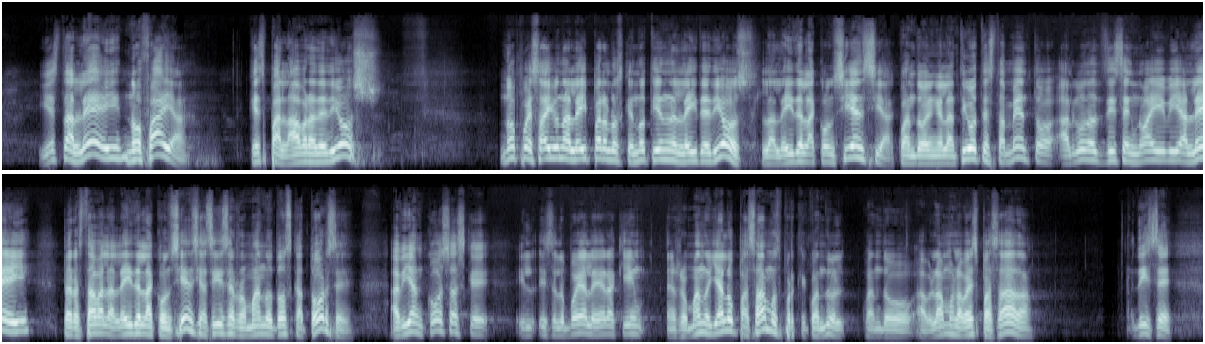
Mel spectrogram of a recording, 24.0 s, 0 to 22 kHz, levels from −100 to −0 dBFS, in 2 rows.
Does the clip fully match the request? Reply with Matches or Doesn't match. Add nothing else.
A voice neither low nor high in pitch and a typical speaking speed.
Matches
